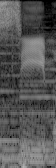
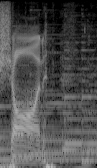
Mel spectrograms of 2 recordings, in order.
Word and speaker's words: Seam: I kept mispronouncing as seam whenever I played it the first time. Even though he directly said it's pronounced like Shawn, you could barely see it.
